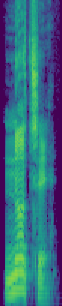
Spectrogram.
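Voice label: "noche", Spanish, male; mekanta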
